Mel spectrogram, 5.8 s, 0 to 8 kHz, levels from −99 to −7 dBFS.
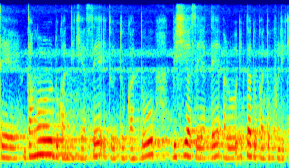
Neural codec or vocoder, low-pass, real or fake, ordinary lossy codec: none; 7.2 kHz; real; none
